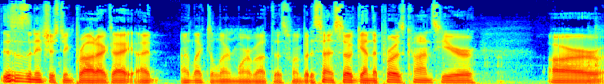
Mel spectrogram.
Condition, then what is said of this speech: No condition.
